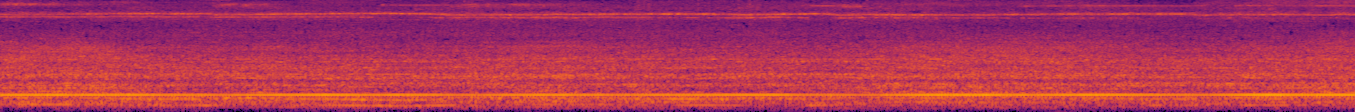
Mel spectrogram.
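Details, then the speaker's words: Sharp Twin Energy vacuum cleaning living room: steady piercing high whine at one pitch over the air rush; owner notes it faded after running a while and partly returned after shutoff, cause unknown. "Now, granted, this is a high-pitched whining noise, so my earplugs are probably not going to filter it out."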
